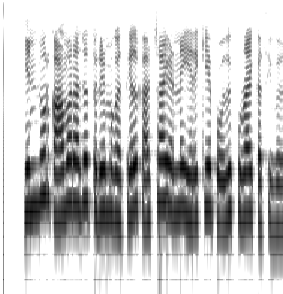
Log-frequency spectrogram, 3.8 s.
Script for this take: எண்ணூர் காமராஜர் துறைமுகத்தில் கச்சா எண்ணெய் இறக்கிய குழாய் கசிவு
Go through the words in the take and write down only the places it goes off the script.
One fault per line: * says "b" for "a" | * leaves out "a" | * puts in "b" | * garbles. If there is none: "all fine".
* puts in "போது"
